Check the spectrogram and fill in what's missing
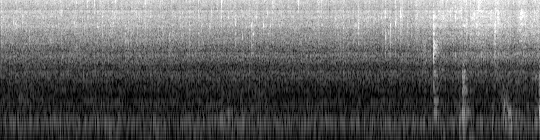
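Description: Onions sautéing in a pan while being stirred, a continuous steady sizzle with occasional louder scraping strokes of the spoon toward the end.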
